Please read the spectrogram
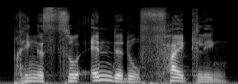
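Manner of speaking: slow, loud mocking taunt; sneering. A narrator's reading. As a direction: sneer it slowly at a coward. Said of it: "sagte der Guru höhnisch".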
